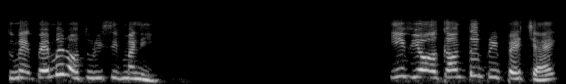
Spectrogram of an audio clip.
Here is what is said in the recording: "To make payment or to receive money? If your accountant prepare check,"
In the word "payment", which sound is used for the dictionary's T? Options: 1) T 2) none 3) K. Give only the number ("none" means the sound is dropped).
2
